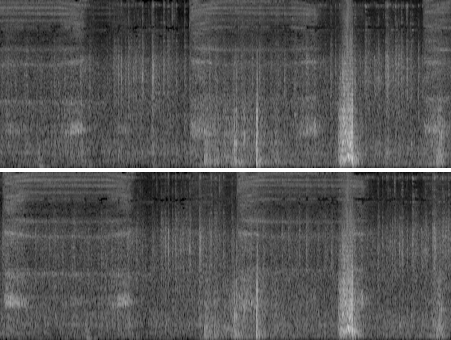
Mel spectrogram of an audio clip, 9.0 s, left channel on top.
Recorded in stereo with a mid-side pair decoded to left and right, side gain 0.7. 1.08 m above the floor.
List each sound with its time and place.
4.1 s a zipper: 5° left, 1.6 m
